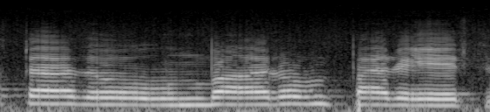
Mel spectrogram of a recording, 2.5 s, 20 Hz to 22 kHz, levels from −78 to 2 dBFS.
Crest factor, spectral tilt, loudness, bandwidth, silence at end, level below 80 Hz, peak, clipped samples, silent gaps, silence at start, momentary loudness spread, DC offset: 14 dB; -5.5 dB/octave; -16 LUFS; 15 kHz; 0 s; -38 dBFS; -2 dBFS; under 0.1%; none; 0 s; 4 LU; under 0.1%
